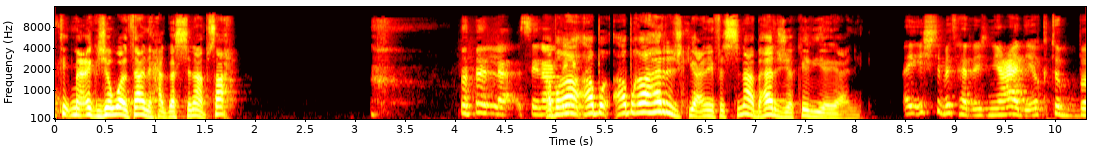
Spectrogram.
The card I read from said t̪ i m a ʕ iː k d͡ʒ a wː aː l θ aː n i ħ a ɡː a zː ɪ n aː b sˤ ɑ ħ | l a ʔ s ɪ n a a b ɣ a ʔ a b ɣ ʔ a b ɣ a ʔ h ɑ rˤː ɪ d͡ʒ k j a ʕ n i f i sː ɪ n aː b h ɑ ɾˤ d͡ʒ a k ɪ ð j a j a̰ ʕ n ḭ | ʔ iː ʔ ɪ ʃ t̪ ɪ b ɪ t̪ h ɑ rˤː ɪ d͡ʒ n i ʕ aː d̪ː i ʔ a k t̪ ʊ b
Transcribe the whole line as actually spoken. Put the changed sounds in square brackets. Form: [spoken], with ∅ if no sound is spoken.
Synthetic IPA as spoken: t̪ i m a ʕ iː k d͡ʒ a wː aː l θ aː n i ħ a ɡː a [sː] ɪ n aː b sˤ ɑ ħ | l a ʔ s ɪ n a a b ɣ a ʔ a b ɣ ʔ a b ɣ a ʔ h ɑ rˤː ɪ d͡ʒ k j a ʕ n i f i sː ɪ n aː b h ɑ ɾˤ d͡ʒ a k ɪ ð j a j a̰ ʕ n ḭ | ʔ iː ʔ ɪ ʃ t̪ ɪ b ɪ t̪ h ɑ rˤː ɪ d͡ʒ n i ʕ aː [d̪] i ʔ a k t̪ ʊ b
